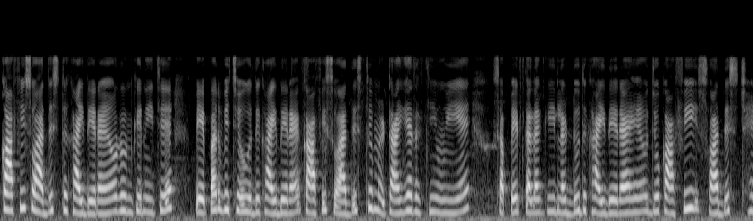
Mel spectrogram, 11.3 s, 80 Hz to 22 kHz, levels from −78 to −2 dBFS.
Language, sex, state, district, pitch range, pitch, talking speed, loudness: Hindi, female, Uttar Pradesh, Jyotiba Phule Nagar, 230-275 Hz, 250 Hz, 185 wpm, -20 LUFS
